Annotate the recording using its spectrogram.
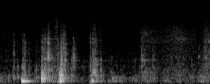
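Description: A sealed cardboard G.I. Joe Cobra Piranha toy box being handled and set down on a cloth-covered table. A few quick knocks and rattles come in the first second, from the box and the loose parts inside it, then quieter handling.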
